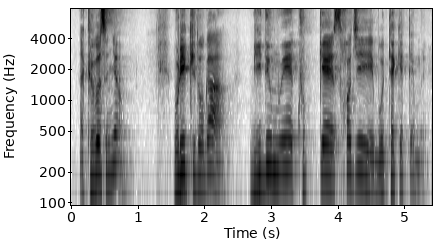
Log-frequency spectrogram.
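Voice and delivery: normal talking voice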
